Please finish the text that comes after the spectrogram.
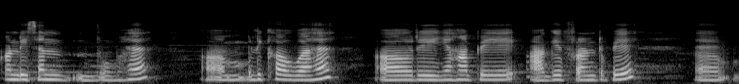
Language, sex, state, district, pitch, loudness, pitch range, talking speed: Hindi, female, Haryana, Rohtak, 220 Hz, -20 LUFS, 205-245 Hz, 115 wpm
